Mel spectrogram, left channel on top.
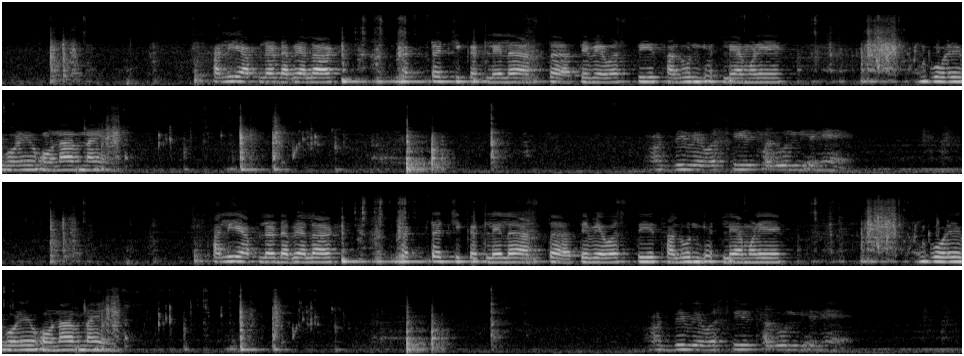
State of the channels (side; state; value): both; normal; correlation 0.56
